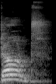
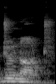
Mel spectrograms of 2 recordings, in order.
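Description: First: It is said as one contracted syllable. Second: It is said as two separate full words. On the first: The speaker calls it right. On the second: The speaker calls it wrong. "not do not"

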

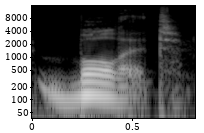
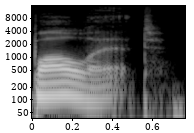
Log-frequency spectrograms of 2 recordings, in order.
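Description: First: The first vowel is the u of 'put'. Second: The first vowel is the short u of 'cut'. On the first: The speaker calls it right. "U is representing its extra sound" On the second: The speaker calls it wrong. "if this were vowel group 1, as it normally would be, you would pronounce the word bullet"

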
